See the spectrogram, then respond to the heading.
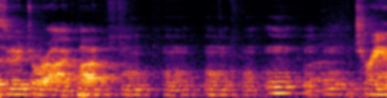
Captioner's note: man humming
